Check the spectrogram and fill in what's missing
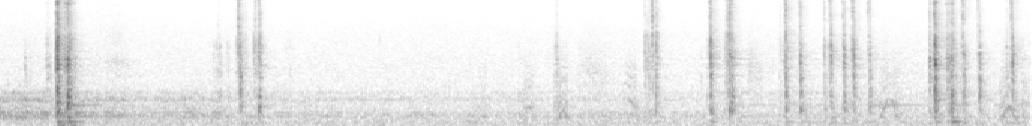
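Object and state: Plastic mechanical keyboard being typed on.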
